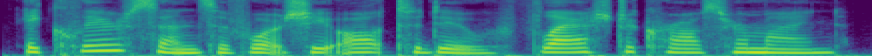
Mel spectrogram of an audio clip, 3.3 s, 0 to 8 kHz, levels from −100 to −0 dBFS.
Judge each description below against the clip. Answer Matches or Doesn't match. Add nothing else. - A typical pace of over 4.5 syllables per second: Matches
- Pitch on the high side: Matches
